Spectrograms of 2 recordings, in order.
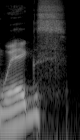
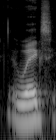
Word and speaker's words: Whig: You know, a lot of shit, you know, is kind of changing towards the modern Whigs. And I don't even know if I'm saying that right. W-H-I-G. – It's a Whig. – Whigs? Yeah, okay.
